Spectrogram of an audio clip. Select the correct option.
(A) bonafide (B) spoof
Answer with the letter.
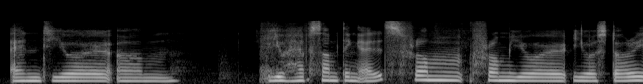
B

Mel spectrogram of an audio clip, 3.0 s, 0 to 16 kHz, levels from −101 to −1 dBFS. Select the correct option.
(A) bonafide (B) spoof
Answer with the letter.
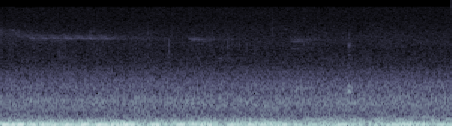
A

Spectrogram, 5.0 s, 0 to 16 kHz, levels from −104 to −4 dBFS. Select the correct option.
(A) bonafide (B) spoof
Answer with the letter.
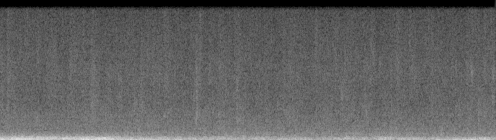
B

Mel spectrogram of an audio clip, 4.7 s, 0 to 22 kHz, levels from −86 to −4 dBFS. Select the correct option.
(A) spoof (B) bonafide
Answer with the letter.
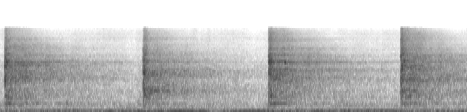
A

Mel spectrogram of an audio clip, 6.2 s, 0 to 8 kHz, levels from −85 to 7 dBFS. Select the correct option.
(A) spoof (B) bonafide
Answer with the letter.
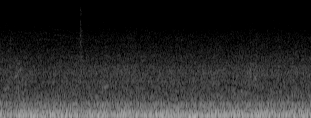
B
